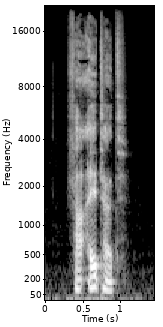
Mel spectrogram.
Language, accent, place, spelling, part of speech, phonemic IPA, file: German, Germany, Berlin, vereitert, verb / adjective, /fɛɐ̯ˈaɪ̯tɐt/, De-vereitert.ogg
- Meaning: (verb) past participle of vereitern; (adjective) purulent, festering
